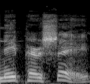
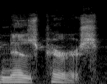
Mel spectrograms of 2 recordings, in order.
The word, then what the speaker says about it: Nez Perce: The French pronounced the name Nez Perce, but English speakers simplified the pronunciation to Nez Perce.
